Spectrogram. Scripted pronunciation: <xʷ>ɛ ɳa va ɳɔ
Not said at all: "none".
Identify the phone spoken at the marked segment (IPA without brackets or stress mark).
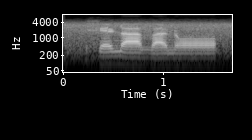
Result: x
